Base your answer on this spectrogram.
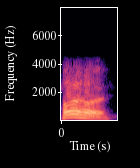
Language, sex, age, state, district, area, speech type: Assamese, male, 18-30, Assam, Tinsukia, rural, conversation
